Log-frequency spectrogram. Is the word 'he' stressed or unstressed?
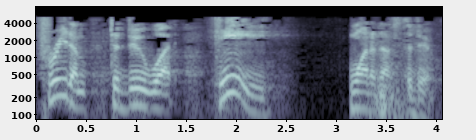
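stressed. The word he carries strong stress.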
